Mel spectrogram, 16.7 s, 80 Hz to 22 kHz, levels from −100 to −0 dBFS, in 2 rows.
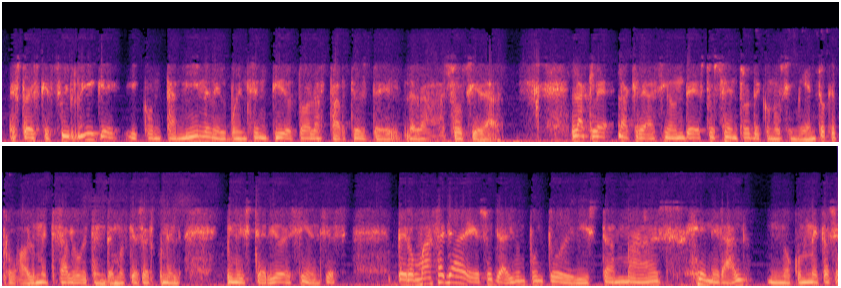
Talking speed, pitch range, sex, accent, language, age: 190 wpm, 95-115 Hz, male, Colombian, Spanish, 40-59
